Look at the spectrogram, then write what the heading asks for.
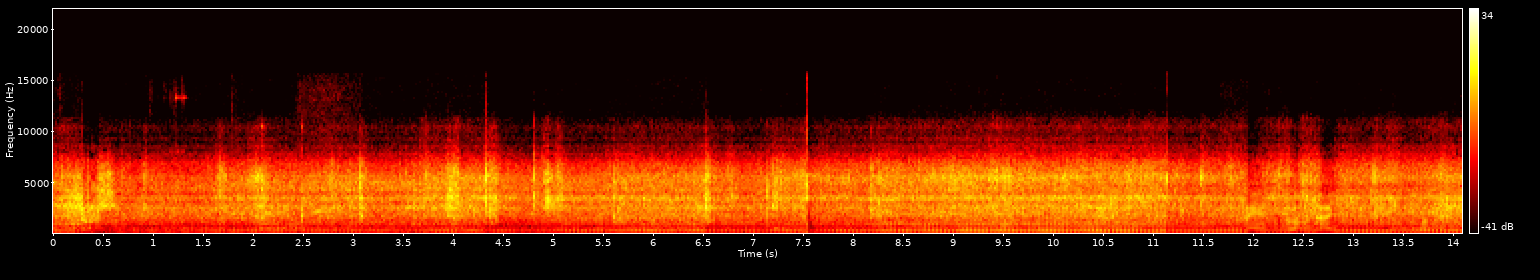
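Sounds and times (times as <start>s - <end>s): motor humming: 0.0s - 6.8s.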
